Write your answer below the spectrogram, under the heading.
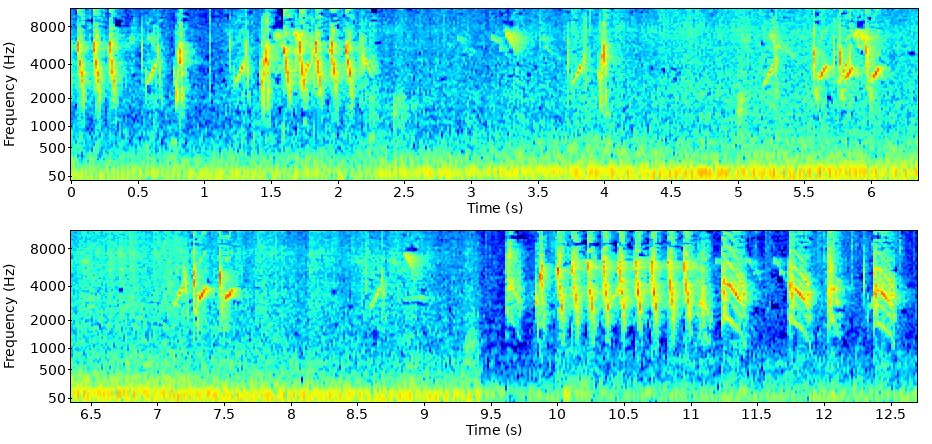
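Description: A bar-winged prinia sings loud, high, sharp chirps in quick bursts, ending in a rapid run of about a dozen notes, over a low background rumble.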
